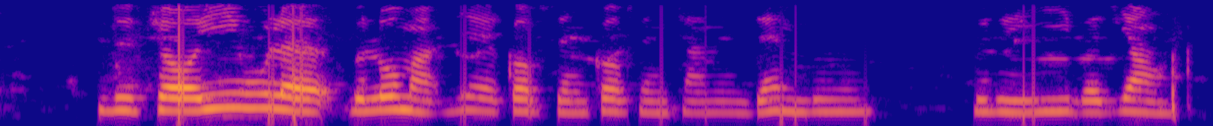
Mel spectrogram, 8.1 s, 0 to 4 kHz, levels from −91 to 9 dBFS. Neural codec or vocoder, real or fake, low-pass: none; real; 3.6 kHz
